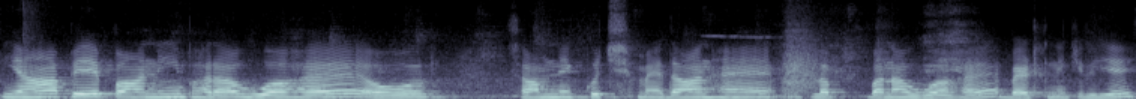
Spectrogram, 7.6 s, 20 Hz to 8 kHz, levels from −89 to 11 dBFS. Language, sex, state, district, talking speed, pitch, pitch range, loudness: Hindi, female, Haryana, Charkhi Dadri, 145 wpm, 220 Hz, 210-235 Hz, -14 LUFS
